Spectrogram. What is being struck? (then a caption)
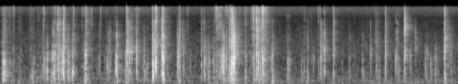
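Soft plastic wet wipes pack. A full, white soft plastic wet wipes package is crinkled and squeezed with the fingers of both hands. Dense, crackly crinkling comes in quick, irregular bursts of sharp snaps that die away almost instantly. The sound is bright and papery, with almost no low end.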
